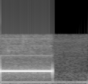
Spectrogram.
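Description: A steady, single-pitched telephone line tone after a dropped call, loud and unbroken for under a second before cutting off abruptly and leaving faint line noise.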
